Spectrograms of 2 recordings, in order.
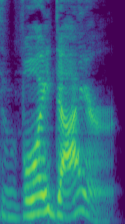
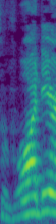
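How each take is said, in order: First: It is said in a thick Southern accent. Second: It is said without a Southern accent.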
